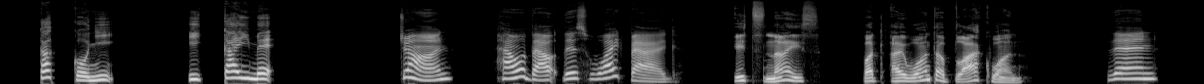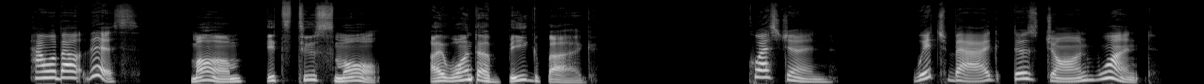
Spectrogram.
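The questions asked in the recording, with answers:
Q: Which bag does John want?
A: A big black bag.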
